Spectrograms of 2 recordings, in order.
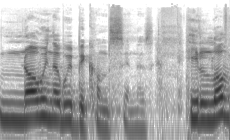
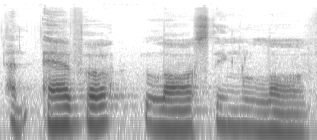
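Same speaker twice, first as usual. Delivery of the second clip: soft, slow, drawn-out words; tender reverence; 4 semitones lower, 9 dB quieter, slower than usual. Real, not acted. Preacher quoting God's love from Jeremiah, tender and slow. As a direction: linger softly on each word.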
